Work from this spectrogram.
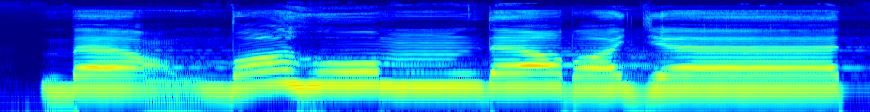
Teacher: Ada hukum idhar syafawi karena ada mim sukun yang ketemu sama huruf dal. Maka cara membaca mim sukunnya ini adalah dibaca dengan jelas, bunyi am dan tidak perlu ditahan.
